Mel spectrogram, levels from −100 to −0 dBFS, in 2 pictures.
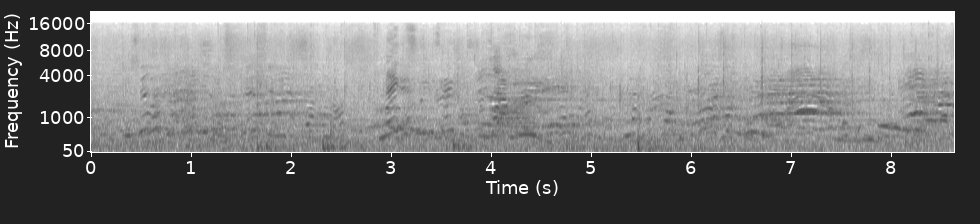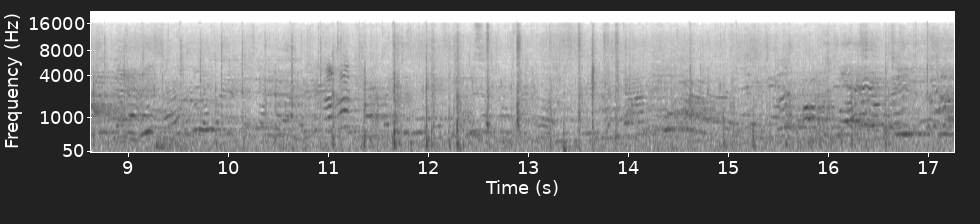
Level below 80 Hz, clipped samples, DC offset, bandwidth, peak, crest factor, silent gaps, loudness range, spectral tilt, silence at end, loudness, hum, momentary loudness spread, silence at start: -58 dBFS; under 0.1%; under 0.1%; 16.5 kHz; -16 dBFS; 24 dB; none; 3 LU; -4 dB/octave; 0 s; -40 LUFS; none; 6 LU; 0 s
